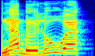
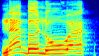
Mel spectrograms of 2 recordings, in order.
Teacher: याद रहे यहाँ पर हमने बा साकिन होने की वजह से कलकला भी ज़रूर करना है। बा हरूफ़े कलकला से है तो इसकी अदायगी कलकला करते हुए बग़ैर लंबा किए करेंगे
